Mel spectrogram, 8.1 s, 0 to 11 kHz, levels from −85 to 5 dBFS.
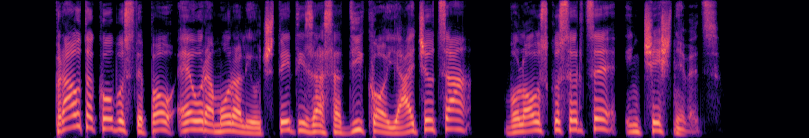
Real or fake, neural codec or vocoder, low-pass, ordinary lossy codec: real; none; none; none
